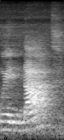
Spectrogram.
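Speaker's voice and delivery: stress on NOT.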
